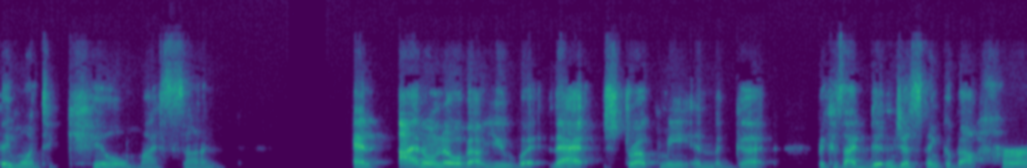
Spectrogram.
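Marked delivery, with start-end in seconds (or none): 0.0-1.9 mock-pained voice, slower. Quoting a mother watching a video about her son, imitating a pained voice. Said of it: "in this really pained voice".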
